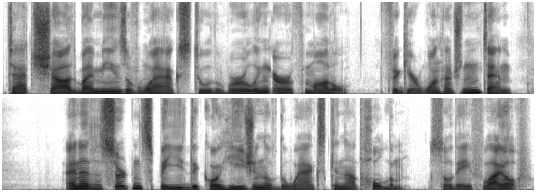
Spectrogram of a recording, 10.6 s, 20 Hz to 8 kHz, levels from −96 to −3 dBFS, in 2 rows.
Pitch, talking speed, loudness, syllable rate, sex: 125 Hz, 180 wpm, -18 LUFS, 4.5 syllables/s, male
